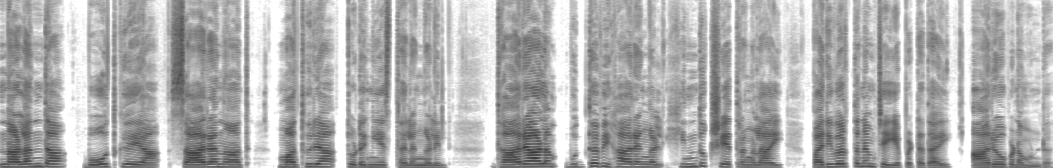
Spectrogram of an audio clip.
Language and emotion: Malayalam, neutral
